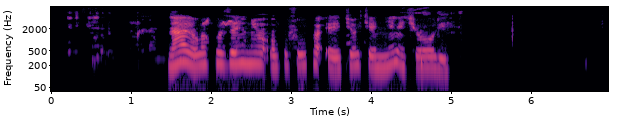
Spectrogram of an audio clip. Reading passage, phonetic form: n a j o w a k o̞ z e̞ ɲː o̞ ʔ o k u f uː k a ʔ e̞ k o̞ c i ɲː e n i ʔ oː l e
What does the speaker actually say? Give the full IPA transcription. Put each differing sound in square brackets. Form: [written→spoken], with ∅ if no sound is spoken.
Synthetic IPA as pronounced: n a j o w a k o̞ z e̞ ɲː o̞ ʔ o k u f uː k a ʔ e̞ [k→c] o̞ c [i→e] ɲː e n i [ʔ→c] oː l [e→i]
